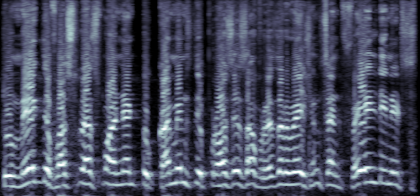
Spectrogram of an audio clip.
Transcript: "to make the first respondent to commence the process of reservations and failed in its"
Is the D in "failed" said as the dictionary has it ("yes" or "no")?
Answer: yes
